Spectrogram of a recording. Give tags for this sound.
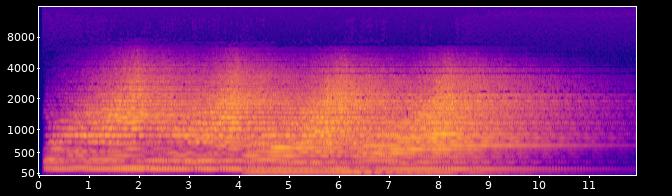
acid; awesome; synth

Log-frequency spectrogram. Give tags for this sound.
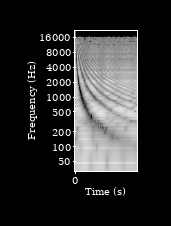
automation; robot; space; robotic; electronic; mechanical; machine; android; computer; droid

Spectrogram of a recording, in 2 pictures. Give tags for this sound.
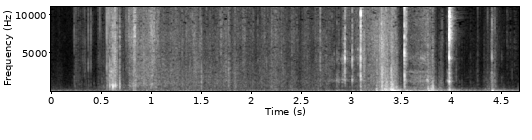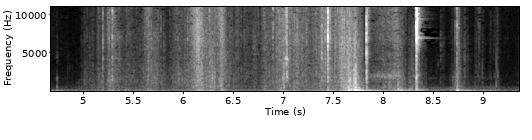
4maudio17; close; open; opening; uam; Umbrella

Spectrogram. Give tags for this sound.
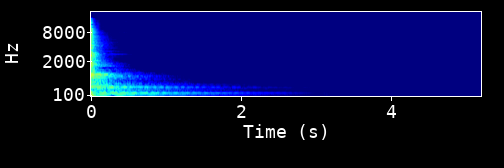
drum; 1-shot; velocity; multisample; tom

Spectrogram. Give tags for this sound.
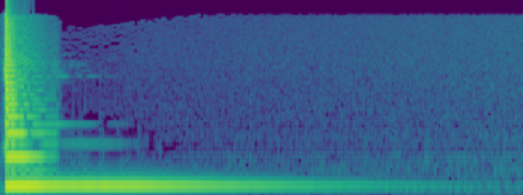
metallic; thumb-piano

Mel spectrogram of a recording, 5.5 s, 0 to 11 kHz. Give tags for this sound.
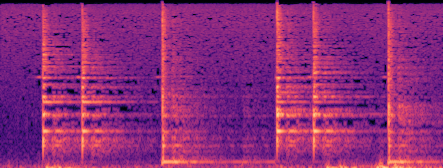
compmusic; moroccan; mwessa3; quddam; solo; muwassa; derbouka; andalusian; percussion; arab-andalusian

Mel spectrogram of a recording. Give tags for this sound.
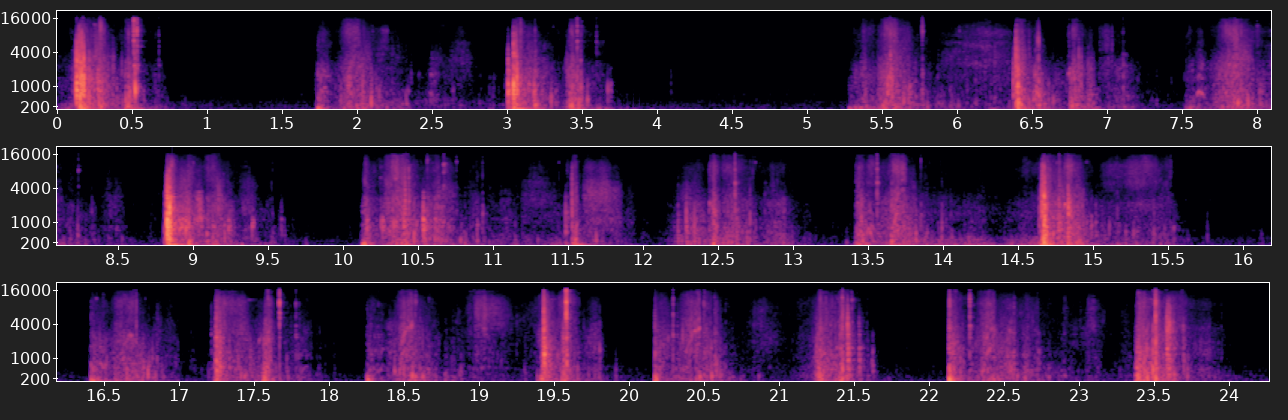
backpack; click; pack; pick-up; put-down; stereo; thud

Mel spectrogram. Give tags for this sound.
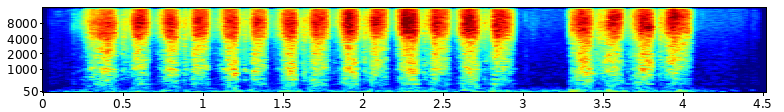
Brush; brushing; foley; human

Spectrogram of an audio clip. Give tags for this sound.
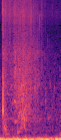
nature; splash; water

